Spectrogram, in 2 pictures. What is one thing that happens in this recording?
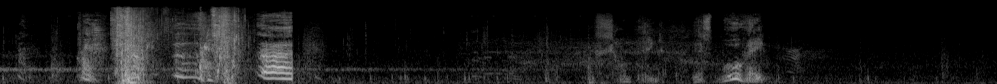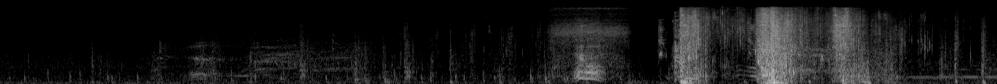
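Heavy blows land in a close fight.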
